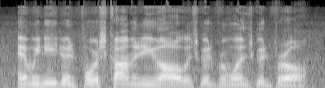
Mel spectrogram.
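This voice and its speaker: The man's voice has a bright, sharp tone. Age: 60s. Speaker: cannabis legalization activist livestreamer. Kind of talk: livestream talk to chat. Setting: camping. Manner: animated.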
